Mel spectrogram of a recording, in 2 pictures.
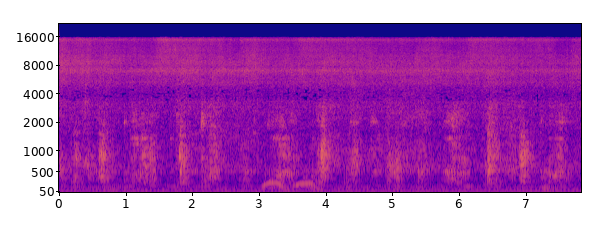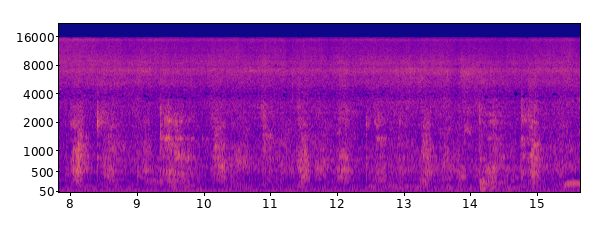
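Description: Tomatoes and onions sizzling in oil in a clay pot, stirred with a spatula whose repeated strokes scrape through the mixture about once or twice a second.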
